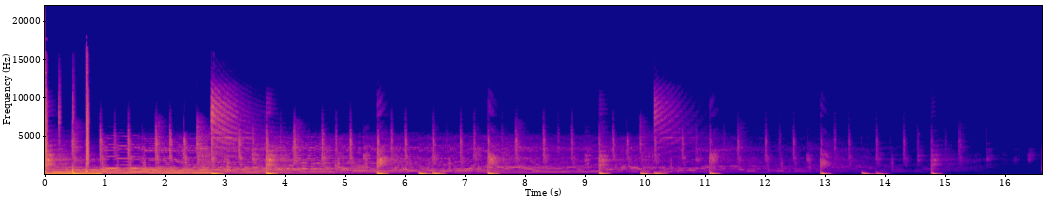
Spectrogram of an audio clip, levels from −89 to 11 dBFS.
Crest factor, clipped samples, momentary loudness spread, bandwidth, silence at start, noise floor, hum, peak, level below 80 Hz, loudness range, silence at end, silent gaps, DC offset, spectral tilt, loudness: 22 dB; under 0.1%; 24 LU; 16 kHz; 0 s; -76 dBFS; none; 0 dBFS; -28 dBFS; 18 LU; 1.75 s; none; under 0.1%; -5.5 dB/octave; -21 LUFS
